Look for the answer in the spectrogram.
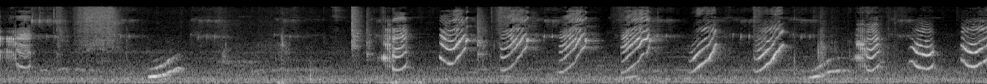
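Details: Newly acquired pet parrot with its owner: a run of sharp, hooked whistles that sweep up then drop, repeated roughly every half second, over a constant hiss of room noise and a few clicks.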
